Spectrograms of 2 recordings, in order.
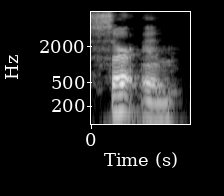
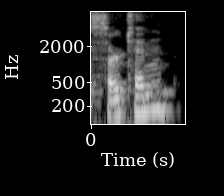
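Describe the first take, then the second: First: The middle T is a glottal stop. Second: The middle T is a full released T. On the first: "words where you have the glottal" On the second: "Instead of saying certain"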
